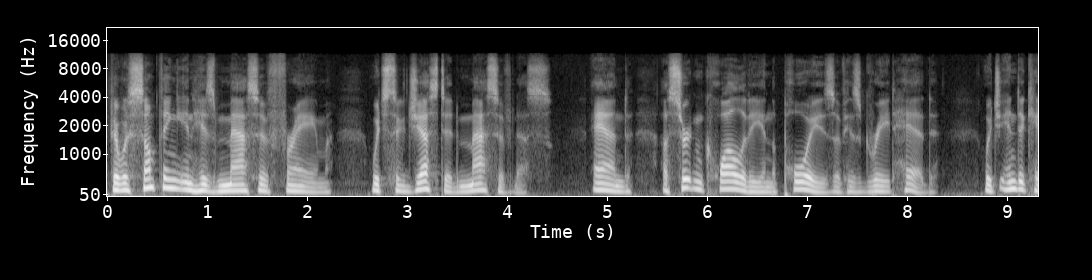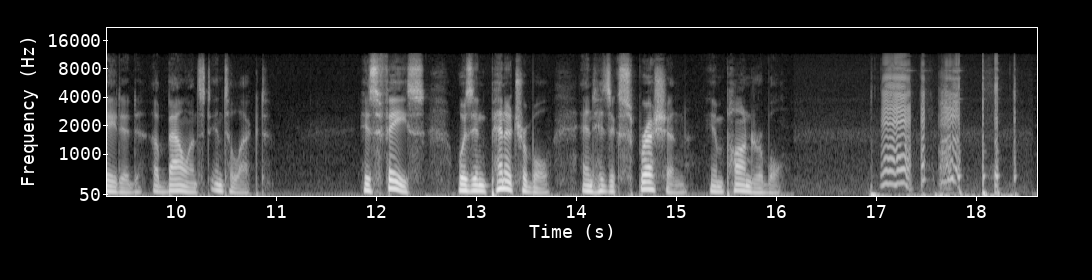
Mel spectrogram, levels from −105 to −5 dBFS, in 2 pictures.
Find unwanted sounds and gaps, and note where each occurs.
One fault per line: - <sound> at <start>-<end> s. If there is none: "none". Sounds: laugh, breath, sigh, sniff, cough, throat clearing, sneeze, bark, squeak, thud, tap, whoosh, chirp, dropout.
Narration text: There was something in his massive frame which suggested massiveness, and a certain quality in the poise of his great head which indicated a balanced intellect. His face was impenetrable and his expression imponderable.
- squeak at 16.9-18.5 s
